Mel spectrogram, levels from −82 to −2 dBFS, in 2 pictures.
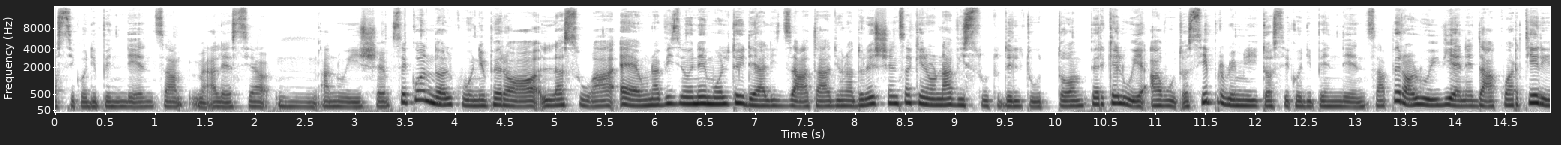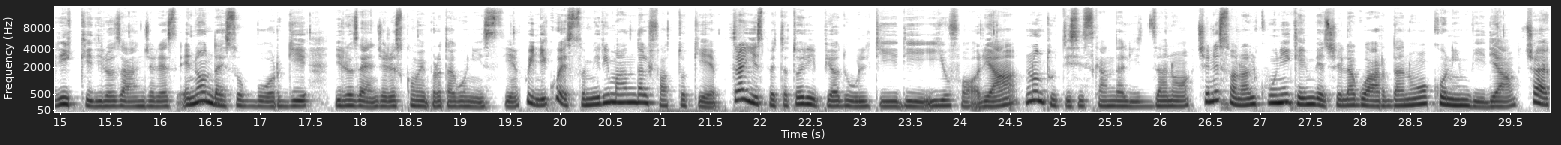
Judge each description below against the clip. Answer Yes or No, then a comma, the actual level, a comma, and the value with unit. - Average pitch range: Yes, average, 4.7 semitones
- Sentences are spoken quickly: No, average, 155 wpm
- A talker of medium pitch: Yes, medium, 155 Hz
